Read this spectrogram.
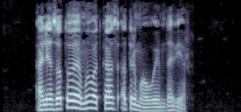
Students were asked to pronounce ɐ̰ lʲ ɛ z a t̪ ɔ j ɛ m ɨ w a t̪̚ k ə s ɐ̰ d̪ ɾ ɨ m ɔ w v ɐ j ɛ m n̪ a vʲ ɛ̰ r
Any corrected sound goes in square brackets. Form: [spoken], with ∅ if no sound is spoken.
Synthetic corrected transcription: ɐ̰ lʲ ɛ z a t̪ ɔ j ɛ m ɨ w a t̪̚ k [a] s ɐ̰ [t̪] ɾ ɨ m ɔ w v ɐ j ɛ m [d̪] a vʲ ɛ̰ r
